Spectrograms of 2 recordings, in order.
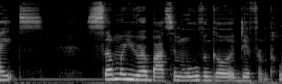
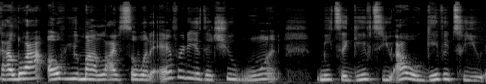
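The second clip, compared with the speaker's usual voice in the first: mock tearful, pleading crying out; 2 semitones higher than usual. Retelling a prayer to the Lord, imitating own crying prayer. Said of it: "That's how I'm talking to".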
